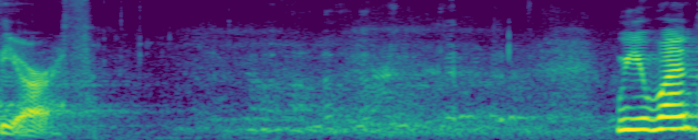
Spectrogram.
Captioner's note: attendees laughing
